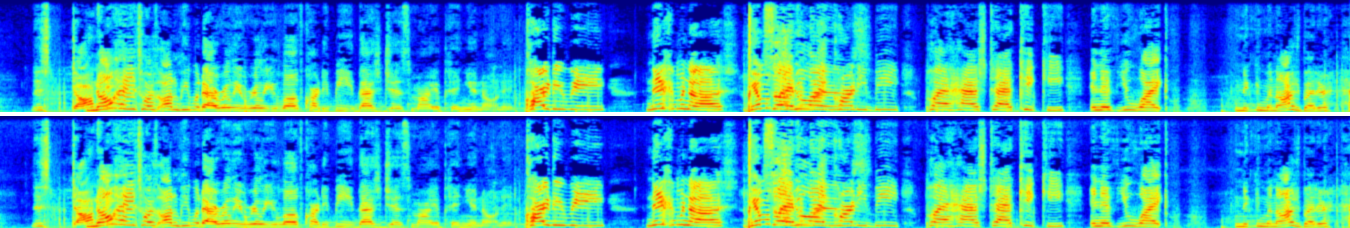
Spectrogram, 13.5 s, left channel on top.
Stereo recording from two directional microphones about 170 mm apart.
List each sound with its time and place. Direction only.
0.3 s a woman's voice: 10° left (ahead or behind)
0.9 s a woman's voice: 20° right (ahead or behind)
5.2 s a woman's voice: 10° left (ahead or behind)
8.4 s a woman's voice: 15° right (ahead or behind)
